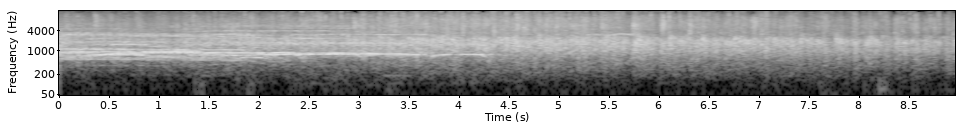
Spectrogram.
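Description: A crowd at Helium in St. Louis applauds steadily for the full nine seconds at the end of a show, a dense wash of clapping with whoops and cheers riding on top early on, then settling into even, sustained applause.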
